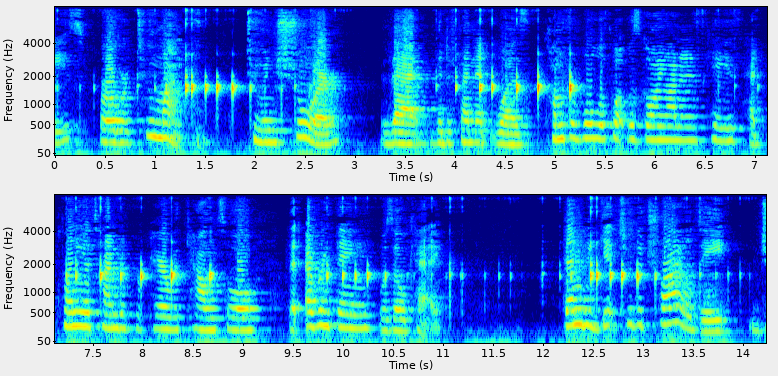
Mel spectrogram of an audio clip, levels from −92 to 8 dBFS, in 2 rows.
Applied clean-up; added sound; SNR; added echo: none; Tap; 1 dB; none.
